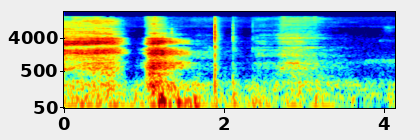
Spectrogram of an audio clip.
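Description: A person breathing out audibly twice, like sighs, in the first second and a half, followed by a single small click about two seconds in.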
